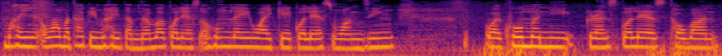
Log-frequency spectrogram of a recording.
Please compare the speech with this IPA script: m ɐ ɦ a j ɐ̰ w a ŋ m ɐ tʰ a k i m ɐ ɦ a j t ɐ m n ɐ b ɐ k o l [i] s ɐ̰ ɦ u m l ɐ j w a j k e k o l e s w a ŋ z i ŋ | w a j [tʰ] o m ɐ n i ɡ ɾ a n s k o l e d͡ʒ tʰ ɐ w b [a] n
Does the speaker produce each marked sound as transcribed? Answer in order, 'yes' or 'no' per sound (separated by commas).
no, no, yes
